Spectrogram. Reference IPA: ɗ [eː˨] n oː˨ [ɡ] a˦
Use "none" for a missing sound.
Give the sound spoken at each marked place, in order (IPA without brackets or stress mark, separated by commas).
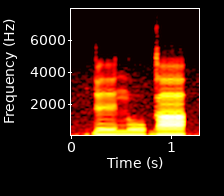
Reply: eː˨, ɡ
